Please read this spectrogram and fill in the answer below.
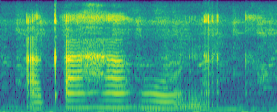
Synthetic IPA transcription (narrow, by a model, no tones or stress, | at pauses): a̰kʼahahʊna̰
